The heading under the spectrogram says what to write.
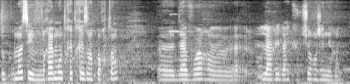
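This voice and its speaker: Amid noticeable background noise, a woman with a medium-pitched voice speaks at a fairly slow pace, her intonation fairly even and her speech broken by long, frequent pauses. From Paris, France. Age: 20s. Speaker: content creator. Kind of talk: interview. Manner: hesitant, many fillers.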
